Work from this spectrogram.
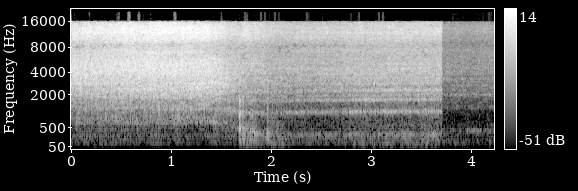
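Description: Loud, steady sizzling and hissing of chicken frying in hot oil, dropping suddenly in level partway through as if the pan is disturbed.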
